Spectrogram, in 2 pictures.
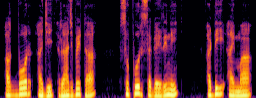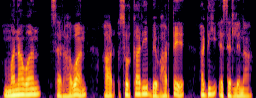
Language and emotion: Santali, neutral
